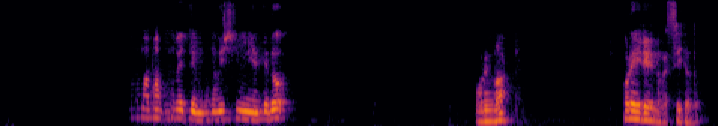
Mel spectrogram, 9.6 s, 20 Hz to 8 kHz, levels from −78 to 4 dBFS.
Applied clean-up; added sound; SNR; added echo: neural mask model DeepFilterNet 3.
